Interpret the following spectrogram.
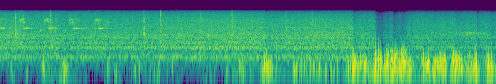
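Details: Honey bee swarm in Tasmania, a week early this year; a steady mass buzzing that later becomes mixed with loud, low rumbling gusts and thumps near the microphone.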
